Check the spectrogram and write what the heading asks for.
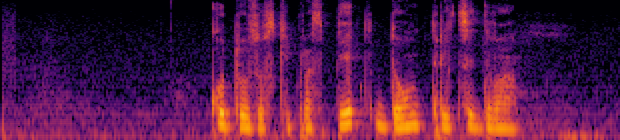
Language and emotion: Russian, neutral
